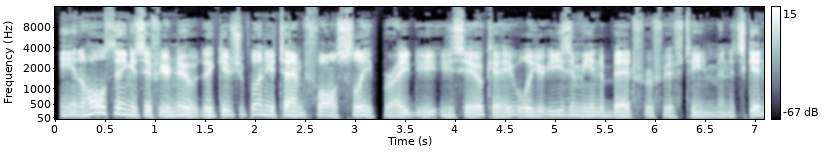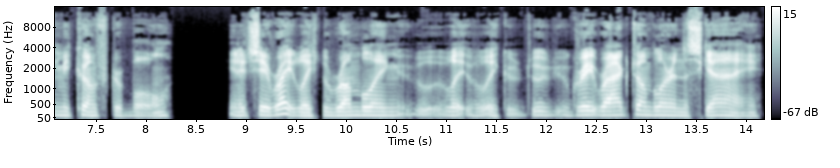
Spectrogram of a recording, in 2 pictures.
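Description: Creaky-voiced, meandering male podcast host. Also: medium pitch, fairly even intonation, no room sound, studio quality. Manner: halting, meandering, stammering with many false starts. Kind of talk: rambling, whimsical sleep podcast monologue.

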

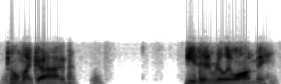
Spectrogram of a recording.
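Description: A man's voice: mid-range voice, fairly even intonation, moderate pace, vocal fry, no echo, phone-quality sound. A man voicing a tiny, drunk pianist, wounded and self-pitying, given to emotional outbursts, in a comic story. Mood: hurt, angry.

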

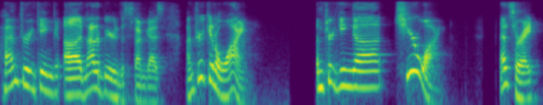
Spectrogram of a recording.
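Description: A man's voice: high-pitched, very animated, a little slow, a bit bright, husky, lo-fi sound. A man chatting casually as a podcast co-host. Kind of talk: casual chat.

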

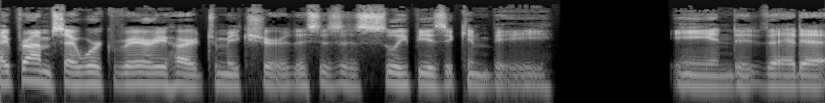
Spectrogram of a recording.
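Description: A man rambles through a sleep-podcast monologue, losing his thread and starting over again and again. His voice has a gravelly rasp. It sounds dry and close, with no room around it. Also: no room sound. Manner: meandering, halting, full of fillers and restarts; deadpan mock product pitch.

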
